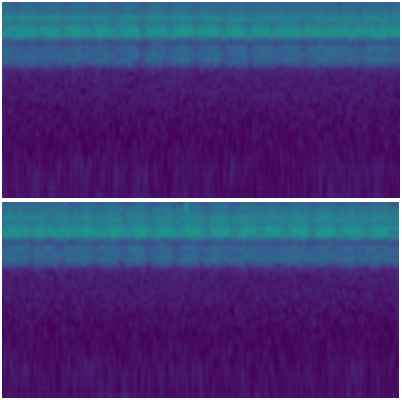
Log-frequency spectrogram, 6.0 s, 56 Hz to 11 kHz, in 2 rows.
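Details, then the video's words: A continuous wall of shrill cicada song, a high sizzling drone that throbs slightly, with one tiny sharp tick near the end and nothing else distinct. "45 min de chant des cigales"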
